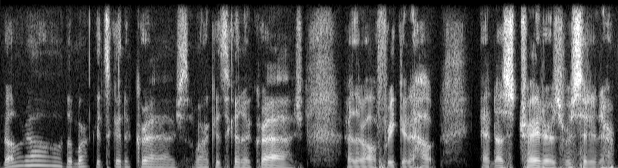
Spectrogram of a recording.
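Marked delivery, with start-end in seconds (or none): 0.0-3.1 high, whiny imitation of panicking people; mocking the panicked crowd, much higher. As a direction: ham up the scared crowd crying crash. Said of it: "they're all freaking out going".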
